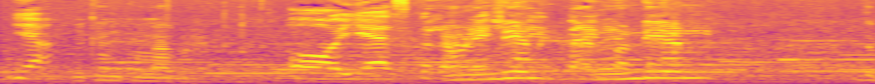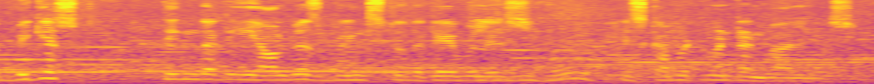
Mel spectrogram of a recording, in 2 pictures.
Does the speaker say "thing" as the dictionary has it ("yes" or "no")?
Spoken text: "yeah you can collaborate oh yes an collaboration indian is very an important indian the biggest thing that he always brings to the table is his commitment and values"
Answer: no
